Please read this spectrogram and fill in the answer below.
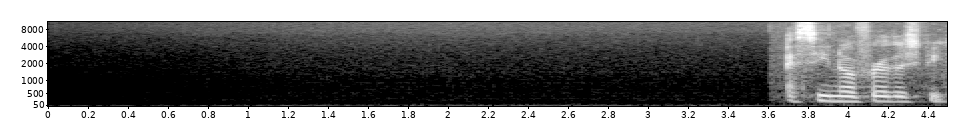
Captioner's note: silence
